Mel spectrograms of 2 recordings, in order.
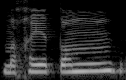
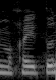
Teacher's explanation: इसको हमने मुहीतुन नहीं पढ़ा, छोटा मीम है ऊपर, यहाँ पर हम इसको मुहीतुम पढ़ेंगे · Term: मीम की आवाज़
